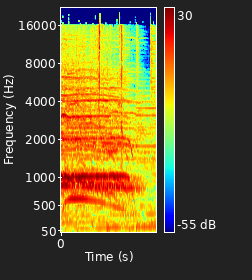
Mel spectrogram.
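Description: A loud studio crowd at a Friday morning show, dressed in holiday wear, cheers and whoops continuously, with high rising and falling yells layered over a dense wash of applause-like noise, sustained for about two seconds.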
